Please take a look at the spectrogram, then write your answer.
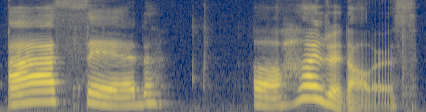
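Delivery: each word dragged out slowly; slow, spelled-out repeat. Shown as a demonstration. Streamer spelling out the price for a chatter, slowly. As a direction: say it slowly as if to a child. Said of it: "so you know what a hundred dollars look like".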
